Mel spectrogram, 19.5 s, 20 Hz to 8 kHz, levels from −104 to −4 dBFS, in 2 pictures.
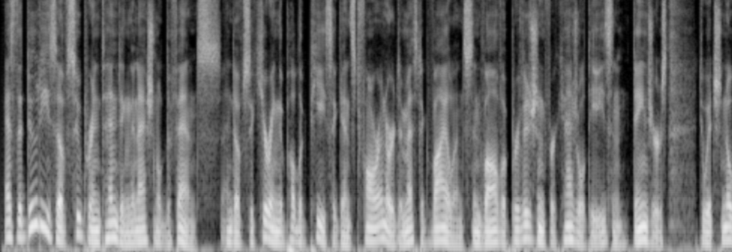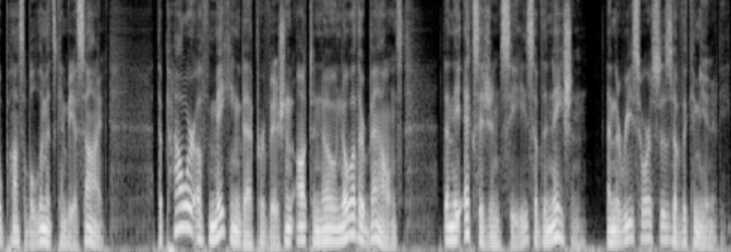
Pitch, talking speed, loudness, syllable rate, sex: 105 Hz, 180 wpm, -19 LUFS, 5.9 syllables/s, male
